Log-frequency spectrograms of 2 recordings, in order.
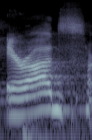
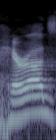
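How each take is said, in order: First: The word begins with a vowel, no H sound. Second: The word begins with a clear H sound. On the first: "the H is never pronounced in anything" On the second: "instead of"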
